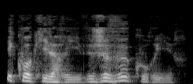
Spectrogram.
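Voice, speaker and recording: A man's voice: medium pitch, expressive, moderate pace, slightly rough. A man reading the lines of an eager young messenger during a scripture reading. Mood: pleading.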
